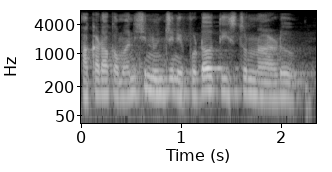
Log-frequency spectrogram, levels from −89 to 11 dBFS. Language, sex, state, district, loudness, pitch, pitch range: Telugu, male, Telangana, Hyderabad, -18 LUFS, 140 Hz, 130-150 Hz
